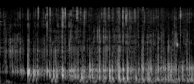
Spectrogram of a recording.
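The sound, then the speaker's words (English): Funky Buddha beer is poured as a continuous bubbling, gurgling splash of liquid, moderately loud and lasting about two seconds. “Should we pour one for old Hank Goldberg? Yes. There we go.”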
